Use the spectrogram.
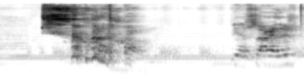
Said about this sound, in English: Yeah, sorry, there's going to be coughing in this one. Oh, yeah, we're fucking dabbing. We're fucking smoking moon rocks. This is some peanut butter breath moon rocks we got here.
